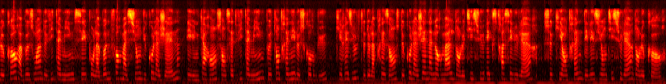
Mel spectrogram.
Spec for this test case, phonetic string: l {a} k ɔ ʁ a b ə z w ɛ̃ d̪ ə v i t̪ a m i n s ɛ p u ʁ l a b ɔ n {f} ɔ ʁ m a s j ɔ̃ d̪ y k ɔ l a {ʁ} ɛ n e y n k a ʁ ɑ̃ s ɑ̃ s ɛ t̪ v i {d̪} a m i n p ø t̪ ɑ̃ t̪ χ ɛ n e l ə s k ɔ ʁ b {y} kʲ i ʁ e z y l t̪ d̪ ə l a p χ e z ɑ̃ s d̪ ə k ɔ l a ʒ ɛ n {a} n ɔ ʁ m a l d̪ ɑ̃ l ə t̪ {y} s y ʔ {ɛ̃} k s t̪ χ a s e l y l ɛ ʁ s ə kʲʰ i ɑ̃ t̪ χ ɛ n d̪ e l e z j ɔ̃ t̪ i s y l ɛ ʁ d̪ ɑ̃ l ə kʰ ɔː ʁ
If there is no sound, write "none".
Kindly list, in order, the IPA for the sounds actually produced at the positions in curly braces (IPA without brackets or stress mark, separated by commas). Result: ə, f, ʒ, t̪, y, a, i, ɛ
